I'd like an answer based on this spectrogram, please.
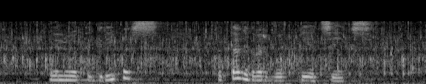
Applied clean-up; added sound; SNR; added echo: none; Stream; 10 dB; reverberation time 0.7 s.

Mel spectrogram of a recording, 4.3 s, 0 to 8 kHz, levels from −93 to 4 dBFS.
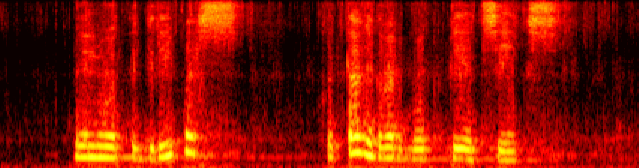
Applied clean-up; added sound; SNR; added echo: neural separator model SepFormer DNS4.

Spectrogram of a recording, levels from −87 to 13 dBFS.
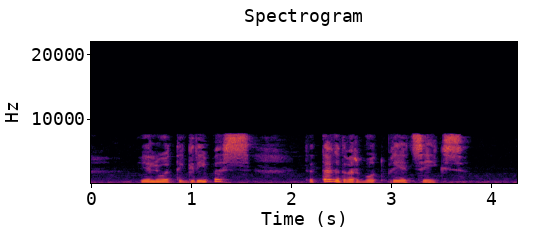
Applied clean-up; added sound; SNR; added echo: none; none; none; none.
